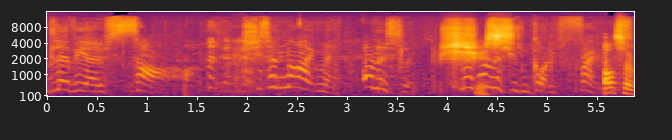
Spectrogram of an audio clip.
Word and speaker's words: Leviosa: someone's eye out besides you're saying it wrong Leviosa not Leviosa Wingardium Leviosa she got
